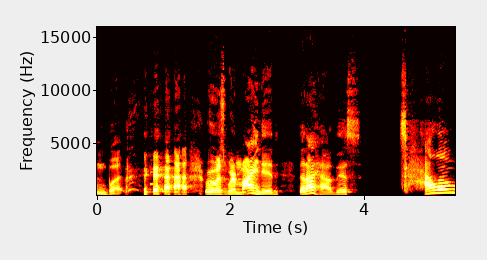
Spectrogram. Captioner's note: laughs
